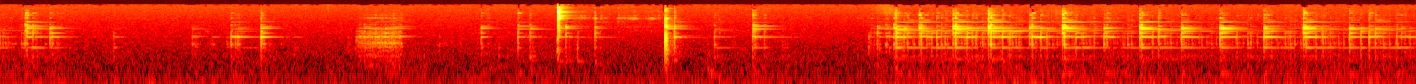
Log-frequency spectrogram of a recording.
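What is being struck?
Small glass carousel ornament.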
